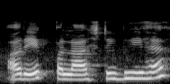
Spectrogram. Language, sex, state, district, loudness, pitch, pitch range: Hindi, female, Jharkhand, Palamu, -11 LUFS, 270 Hz, 235-290 Hz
